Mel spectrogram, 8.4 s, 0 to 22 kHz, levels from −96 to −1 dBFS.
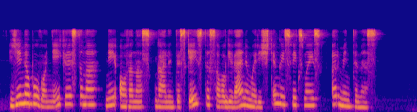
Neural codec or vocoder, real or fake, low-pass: none; real; 7.2 kHz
